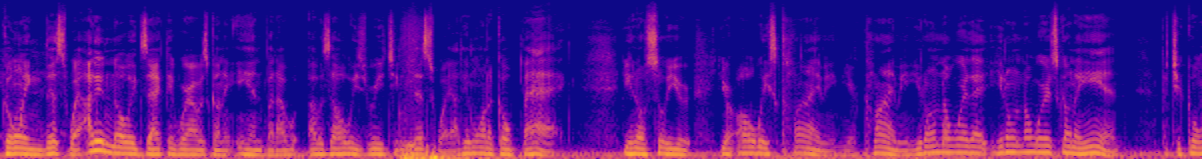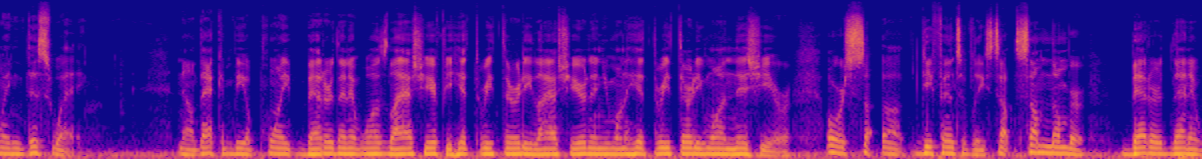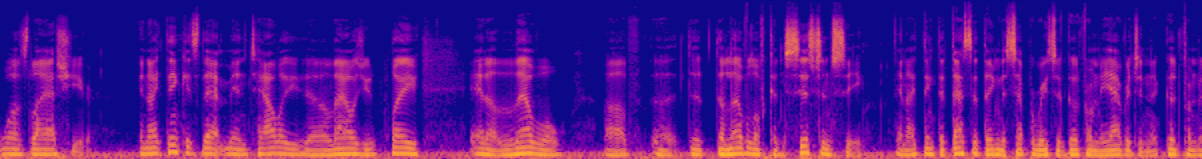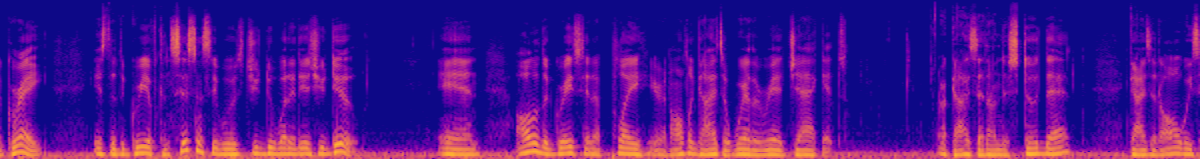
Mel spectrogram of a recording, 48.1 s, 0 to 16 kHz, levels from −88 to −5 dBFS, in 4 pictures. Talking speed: 220 wpm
